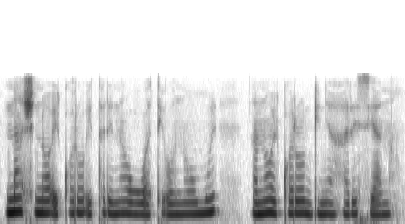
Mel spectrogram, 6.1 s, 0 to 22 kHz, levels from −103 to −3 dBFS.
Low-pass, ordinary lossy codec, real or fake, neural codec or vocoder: 5.4 kHz; none; real; none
